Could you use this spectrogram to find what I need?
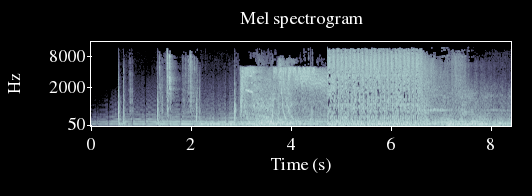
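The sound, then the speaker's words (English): Video game double-barreled nuclear plasma cannon fire: a few sharp blasts, then a loud, sustained roaring barrage over a steady low hum, intense, with no one talking. “Well, I just conquered the outer rim planet of Pico Pond with my trusty double-barreled nuclear plasma cannon.”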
